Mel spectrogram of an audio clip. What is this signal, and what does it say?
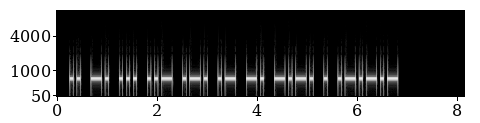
Morse code, heard as a keyed tone, about 17 wpm, 700 Hz. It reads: INSURANCE.
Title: Sentences from Top 1100 Words 17wpm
